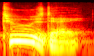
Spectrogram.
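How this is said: The oo vowel is drawn out and elongated. "the American ooh"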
